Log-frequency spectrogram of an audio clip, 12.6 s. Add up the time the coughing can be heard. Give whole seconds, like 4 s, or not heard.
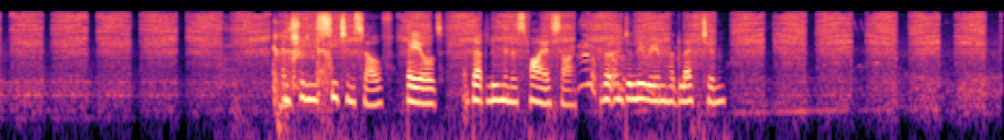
3 s.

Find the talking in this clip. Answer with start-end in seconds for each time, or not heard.
3.5-9.1.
